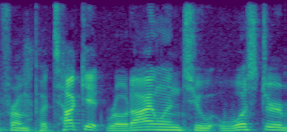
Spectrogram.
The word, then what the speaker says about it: Worcester: The, uh, Worcester Baseball Club moving from Pucket, Rhode Island to Worcester, Massachusetts, which is a, uh, city name that is spelled with a whole bunch of, uh, unnecessary letters.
